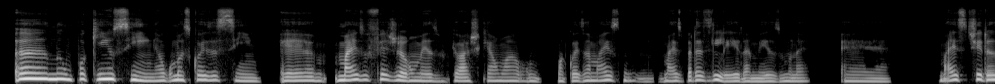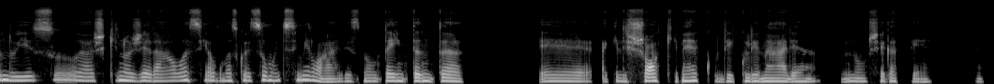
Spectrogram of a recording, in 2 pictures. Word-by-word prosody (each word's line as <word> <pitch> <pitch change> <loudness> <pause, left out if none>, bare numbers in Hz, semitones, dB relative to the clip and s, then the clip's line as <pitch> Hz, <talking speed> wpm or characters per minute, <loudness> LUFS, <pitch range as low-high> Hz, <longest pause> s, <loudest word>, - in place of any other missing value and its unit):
Ah, 260 0 +11
na 245 +1 +10
um 235 -2 +6
pouquinho, 245 +1 +6
sim, 180 -8 +2
algumas 185 +4 +1
coisas, 200 -2 0
sim, 160 -4 -3 0.2
é 175 +1 +1 0.2
mais 200 +3 +4
o 210 - -2
feijão 195 -5 0
mesmo, 160 -4 -3
que 175 - -7
eu - - +1
acho 160 -4 -3
que - - -11
é 165 - -2
uma 165 0 -3
uma 155 0 -8
coisa 165 +2 -3
mais 185 +3 -2 0.4
mais 160 +4 -4
brasileira 170 -5 -1
mesmo, 140 +1 -3
né. 150 0 -5 0.3
Eh, 145 -3 -6 0.5
mas, 210 +1 -1
tirando 215 -3 +2
isso, 185 - -3 0.2
acho 175 -2 -2
que 180 - -11
no 185 -3 +2
geral, 165 +1 -3
assim, 195 +1 -3
algumas 175 -2 -4
coisas 180 - -4
são 205 -1 +2
muito 185 0 -1
similares, 150 -9 -2
não 150 - -5
tem 160 +3 0
tanta. 155 -2 0 0.8
É 145 -1 -3
aquele 145 -2 -7
choque, 165 +4 +1
né, 165 +3 +1 0.2
de 145 - -5
culinária, 145 -2 -1 0.2
não 140 +2 -5
chega 155 - -4
a - - -6
ter, 125 -1 -7 0.5
é. - - -10
165 Hz, 165 wpm, -21 LUFS, 150-190 Hz, 0.8 s, Ah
